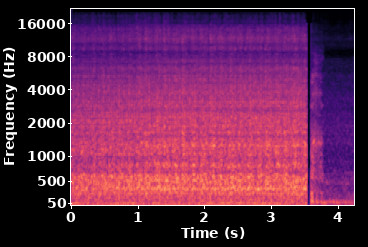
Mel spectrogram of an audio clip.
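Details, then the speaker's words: Hyundai Santa Fe CM diesel idling, grinding noise at start-up; after alternator and A/C compressor checks, steady rough whirring grind traced to power steering pump below alternator, which has play. "이것 은 파워 스티어링 펌프 입니다 . 파워 스티어링 펌프 문제 입니다 ."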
